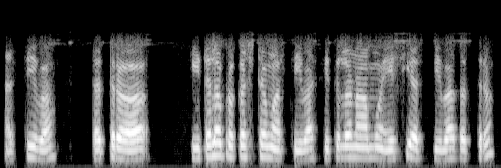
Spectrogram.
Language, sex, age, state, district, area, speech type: Sanskrit, male, 18-30, West Bengal, Dakshin Dinajpur, rural, conversation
